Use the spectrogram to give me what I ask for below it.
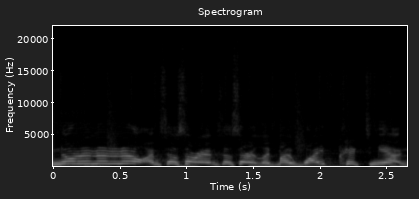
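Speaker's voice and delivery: high-pitched imitation of frantic pleading; panicked apologizing. Woman mimics the caught gardener explaining himself, frantically apologetic. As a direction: imitate someone begging forgiveness in a rush of repeats. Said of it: "He starts going".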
